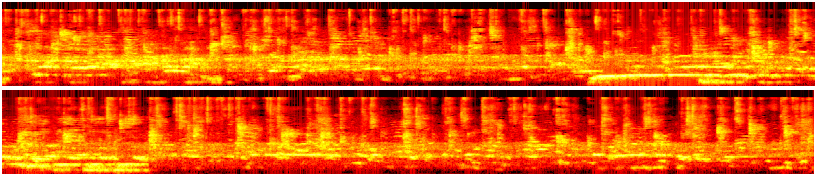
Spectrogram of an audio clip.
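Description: A crowd of men and women pray aloud together, overlapping, in an echoing room.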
